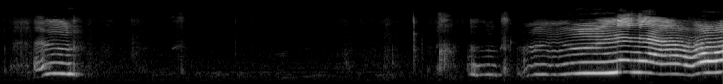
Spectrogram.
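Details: Baby girl with new teeth: brief wail, a pause with small fussing noises, then a sustained loud cry in a small room; ordinary infant crying.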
